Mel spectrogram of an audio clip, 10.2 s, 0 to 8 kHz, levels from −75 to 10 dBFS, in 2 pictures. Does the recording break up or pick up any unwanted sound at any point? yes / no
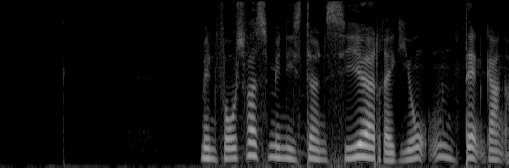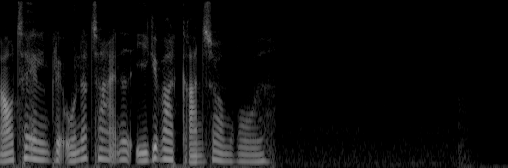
no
